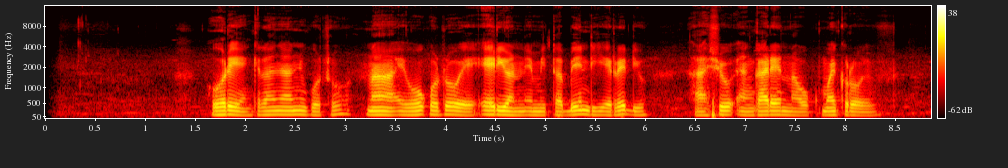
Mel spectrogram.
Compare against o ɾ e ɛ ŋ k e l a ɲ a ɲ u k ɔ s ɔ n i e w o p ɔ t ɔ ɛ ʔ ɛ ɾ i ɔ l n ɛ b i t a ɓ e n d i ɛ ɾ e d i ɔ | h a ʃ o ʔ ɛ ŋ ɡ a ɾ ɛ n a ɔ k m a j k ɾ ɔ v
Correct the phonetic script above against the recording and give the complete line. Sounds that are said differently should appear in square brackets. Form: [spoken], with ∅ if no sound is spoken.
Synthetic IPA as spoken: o ɾ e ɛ ŋ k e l a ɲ a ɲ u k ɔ [t] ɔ n [a] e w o [k] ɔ t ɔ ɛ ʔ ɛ ɾ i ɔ [∅] n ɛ [m] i t a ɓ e n d i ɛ ɾ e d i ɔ | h a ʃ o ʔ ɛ ŋ ɡ a ɾ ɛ n a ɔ k m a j k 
